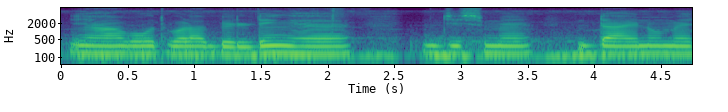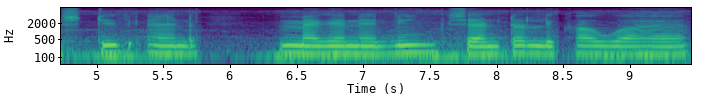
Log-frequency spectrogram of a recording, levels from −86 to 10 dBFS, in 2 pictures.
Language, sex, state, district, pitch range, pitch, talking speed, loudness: Hindi, male, Jharkhand, Ranchi, 130-135 Hz, 135 Hz, 80 wpm, -18 LUFS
